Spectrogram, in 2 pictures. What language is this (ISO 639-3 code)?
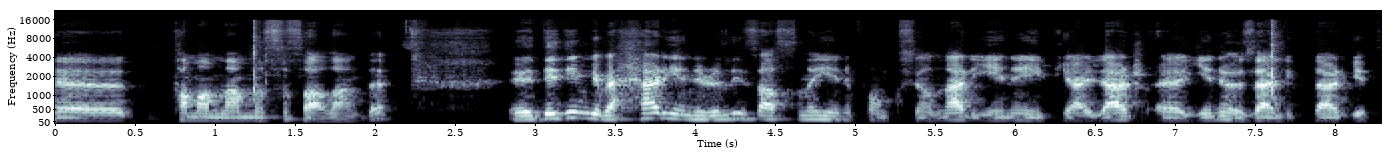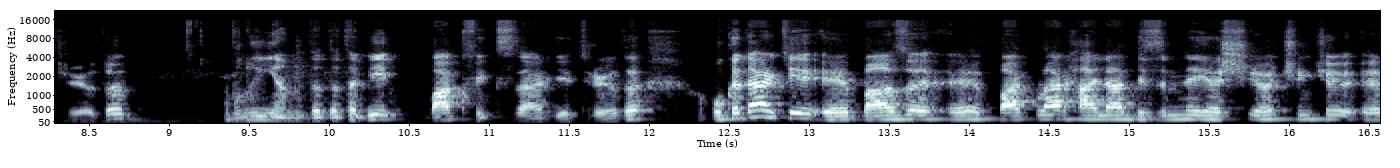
tur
